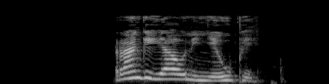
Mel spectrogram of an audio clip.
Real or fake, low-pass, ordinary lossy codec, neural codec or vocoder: real; 9.9 kHz; MP3, 48 kbps; none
